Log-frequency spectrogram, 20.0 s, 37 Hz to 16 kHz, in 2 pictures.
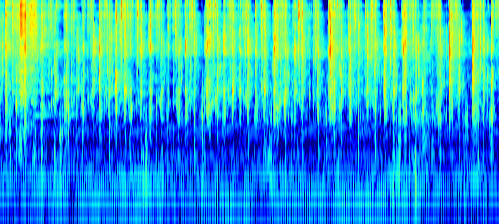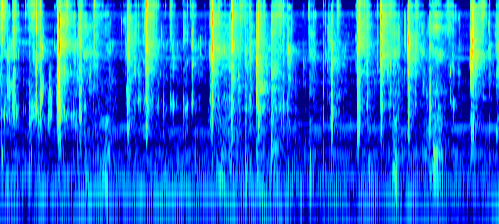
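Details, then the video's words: Nomyen the Pit Bull biting and grinding raw fish and duck feet, loud sharp cracks of bone at uneven intervals between quieter wet chewing, growing sparser toward the end. "nomyen the Pit Bull eats Raw 3 Fish&Duck Feet combo [ASMR] BARF | MUKBANG 動物の咀嚼音 | 犬が生の肉を食べる"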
